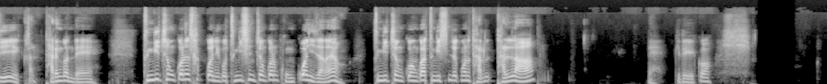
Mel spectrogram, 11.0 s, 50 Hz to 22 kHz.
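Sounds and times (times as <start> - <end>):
man lecturing: 0.0 - 7.4, 8.6 - 10.1.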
